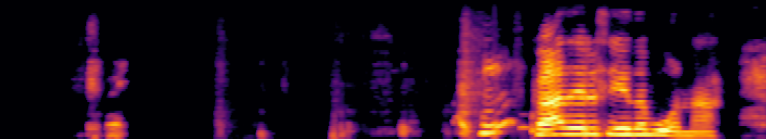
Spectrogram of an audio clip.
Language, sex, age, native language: Icelandic, female, 9, Icelandic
